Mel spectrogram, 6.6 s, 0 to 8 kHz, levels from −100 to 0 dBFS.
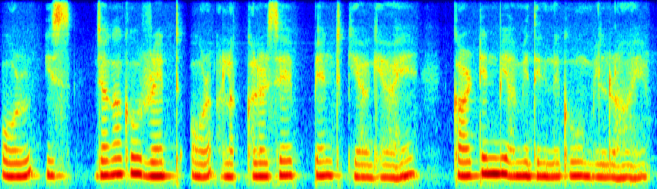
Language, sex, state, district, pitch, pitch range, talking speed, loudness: Hindi, female, Arunachal Pradesh, Papum Pare, 215 Hz, 210-225 Hz, 190 wpm, -14 LUFS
